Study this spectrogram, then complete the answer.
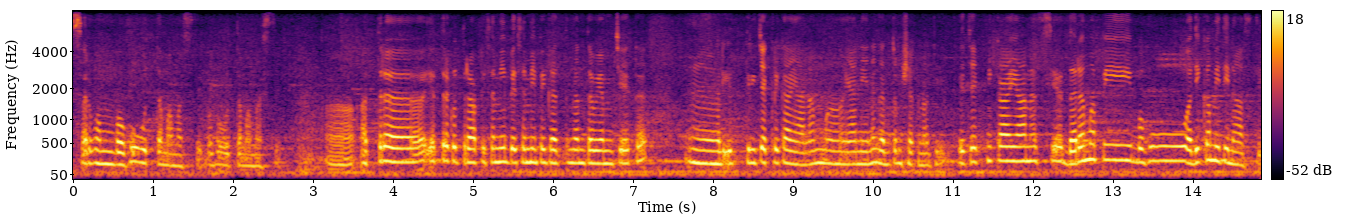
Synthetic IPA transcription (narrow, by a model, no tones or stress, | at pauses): sɐɾʋɐmbɐɦuːt̪ːɐmɐmɐst̪ibɐɦṵːt̪ːɐmɐmɐst̪i | ɐ̰t̪ɾɐjɐ̰t̪ɾɐkut̪ɾaːpisɐmiːpisɐmiːpiɡɐɡɐnt̪ɐʋjɐmt͡ʃeːt̪ɐ | t̪ɾit͡ʃɐkɾikaːjaːnɐmjaːneːnɐɡɐnt̪umʃɐknoːt̪ḭt̪ɾit͡ʃɐknikaːjaːnɐsjɐd̪ɐɾɐmɐpibɐɦuɐd̪ʱikɐmit̪inaːst̪i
